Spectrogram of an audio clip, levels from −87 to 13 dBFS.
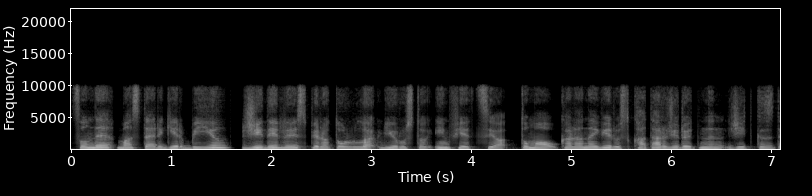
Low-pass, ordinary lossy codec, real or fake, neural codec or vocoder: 9.9 kHz; none; fake; codec, 24 kHz, 0.5 kbps, DualCodec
